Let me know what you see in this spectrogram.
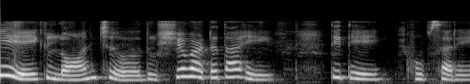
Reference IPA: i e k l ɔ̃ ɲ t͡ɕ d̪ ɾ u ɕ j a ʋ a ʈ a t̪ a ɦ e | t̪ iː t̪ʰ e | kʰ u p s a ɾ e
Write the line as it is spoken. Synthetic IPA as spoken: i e k l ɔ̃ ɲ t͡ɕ d̪ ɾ u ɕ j ə ʋ a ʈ ə t̪ a ɦ e | t̪ i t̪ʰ e | kʰ uː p s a ɾ e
